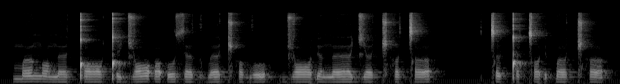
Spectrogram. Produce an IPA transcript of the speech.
m ʌː ŋ ɔː ŋ ɜː ǃ ɔː ǃ e d͡ʑ ɔː ʔ ɔ ʔ o s ɜ ɡ ʌ b ɜː ǁʰ ɔ ɡ o | d͡ʑ ɔː ɗ ɜ ŋ ɜː d͡ʑ ɜː ǁʰ ʌ ǀ ʌː | ǀ ə ǃ ɜ ǀ ɔ ɗ ə k͡p ʌː ǁʰ ʌ

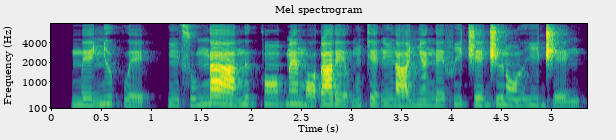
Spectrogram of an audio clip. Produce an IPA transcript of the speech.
m eː˨ ɲ ɨ˧ kʷ e˨ | ĩ˨ s u˨˦ ŋ ɾ aː˦˨ n ɨ˧ k ɔ̃˧ ɓ ɛ̃˧ m ɔ˨ ɗ a˧ ɾ eː˨ ɡʷ ĩ˨˦ k e˨ ɗ ĩ˧ ɾ aː˧ ɲ ɛ̃˦ ŋ ɾ e˦ f i˦ t͡ʃ e˦ d͡ʒ ɨ˦ ɾ ɔ̃˧ ɣ i˦ d͡ʒ e˧ ŋ

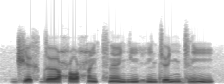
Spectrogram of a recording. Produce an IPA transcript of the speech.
d͡ʒ ɛ x d ɜː ħ ɔ ħ ĩ t͡s ɛ̃ ɟ ĩ ɦ ĩ dʲ ɜ ɲ d͡z ĩ

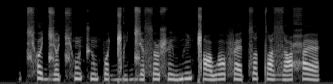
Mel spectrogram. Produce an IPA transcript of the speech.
t͡ɕʰ ʌ˦˨ d͡ʑ ɒ˧ t͡ɕʰ ũ˧ t͡ʃ ũ˨ p ʌ˨ ɡ͡ǁ i˨ d͡ʑ ʌ˨ s ɒ˧ ʂ ĩ˨ b ĩ˦ ǁ ɑ˨ w ɑ̃˦ f æ˨ t͡s u˧ tˤ ɑ˨ z ɑ˨˦ ħ æ˦˨

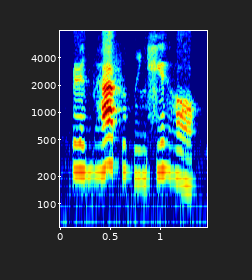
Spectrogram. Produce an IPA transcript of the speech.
ɭ i bʱ a f ɪ p i ʎ xʲ ɛ ɦ ɔ

